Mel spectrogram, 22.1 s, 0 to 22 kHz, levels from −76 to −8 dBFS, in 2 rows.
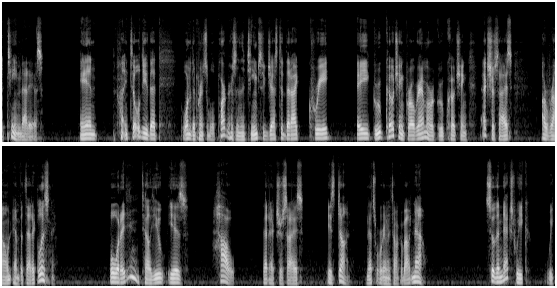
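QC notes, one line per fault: No technical faults are audible anywhere in the speech signal.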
